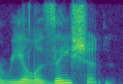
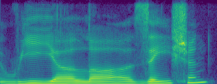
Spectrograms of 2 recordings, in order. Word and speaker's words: realization: Work towards their realization. And you can say realization, realization, realization, or cut out the realization. Make it one syllable shorter. Both are fine.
